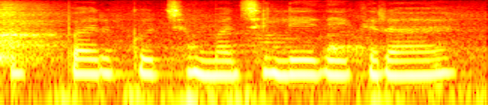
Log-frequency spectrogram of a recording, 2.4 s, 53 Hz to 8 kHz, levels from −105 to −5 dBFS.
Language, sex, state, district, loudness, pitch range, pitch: Hindi, female, Odisha, Nuapada, -14 LUFS, 225-240 Hz, 235 Hz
